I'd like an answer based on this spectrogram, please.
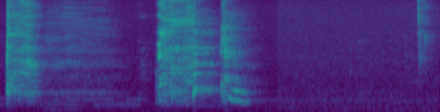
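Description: Three harsh, loose coughs in quick succession with a faint fourth sound at the end, fitting the chronic productive cough of cystic fibrosis.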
